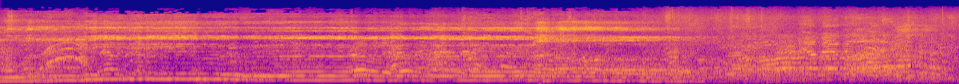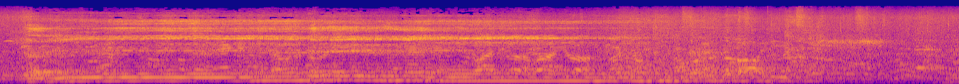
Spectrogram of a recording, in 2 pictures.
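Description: A man sings a chant loudly into a microphone, heard through loudspeakers.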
